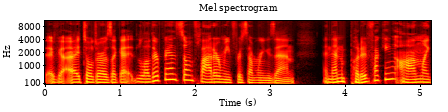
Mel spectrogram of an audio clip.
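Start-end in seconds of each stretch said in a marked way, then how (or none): none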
